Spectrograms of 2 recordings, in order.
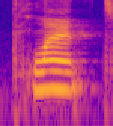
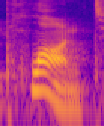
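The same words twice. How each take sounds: First: It is said in an American accent. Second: It is said in a British accent. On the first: "plant 아니고" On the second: "영국식으로 plant 이렇게 발음이 되죠"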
